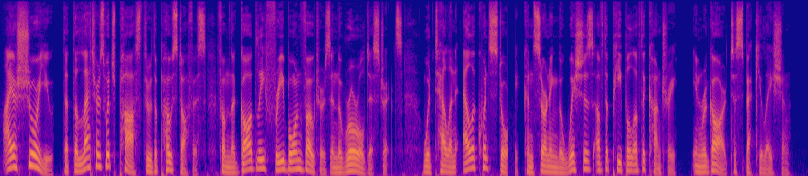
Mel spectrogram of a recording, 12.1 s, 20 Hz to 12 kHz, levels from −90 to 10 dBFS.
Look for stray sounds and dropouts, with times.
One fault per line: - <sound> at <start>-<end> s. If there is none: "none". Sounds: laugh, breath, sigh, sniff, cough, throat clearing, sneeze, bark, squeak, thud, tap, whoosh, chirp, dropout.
- dropout at 7.6-7.7 s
